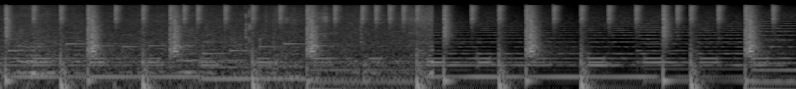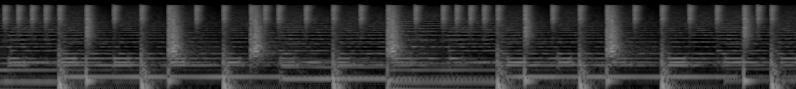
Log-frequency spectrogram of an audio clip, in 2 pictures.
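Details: Rhythmic music with deep bass notes and sharp drum hits repeating roughly every second, and no animal sound audible.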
